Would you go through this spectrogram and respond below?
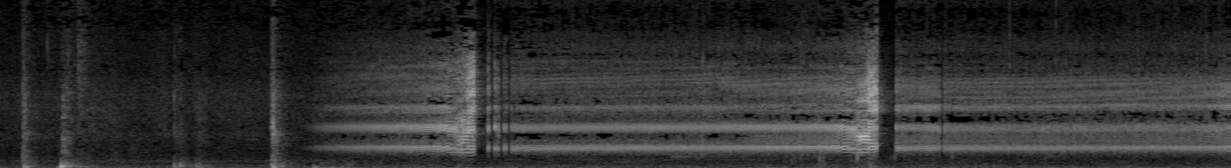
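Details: Cicadas singing in the Himalayas of Nepal: after two seconds of scattered taps, a steady, buzzy, ringing drone starts, swells to a loud peak, cuts off briefly, then resumes about three seconds later.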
